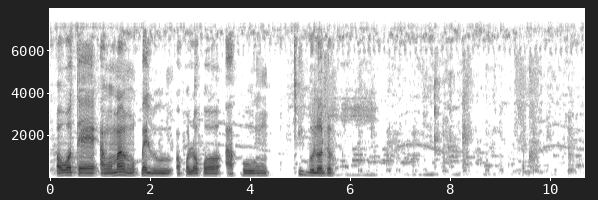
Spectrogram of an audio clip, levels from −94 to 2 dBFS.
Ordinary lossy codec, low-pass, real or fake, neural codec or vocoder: none; 7.2 kHz; real; none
